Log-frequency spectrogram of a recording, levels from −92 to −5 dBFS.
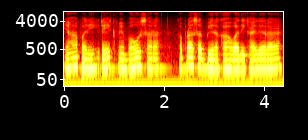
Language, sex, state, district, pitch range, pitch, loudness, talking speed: Hindi, male, Jharkhand, Ranchi, 115-125 Hz, 120 Hz, -17 LUFS, 220 wpm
